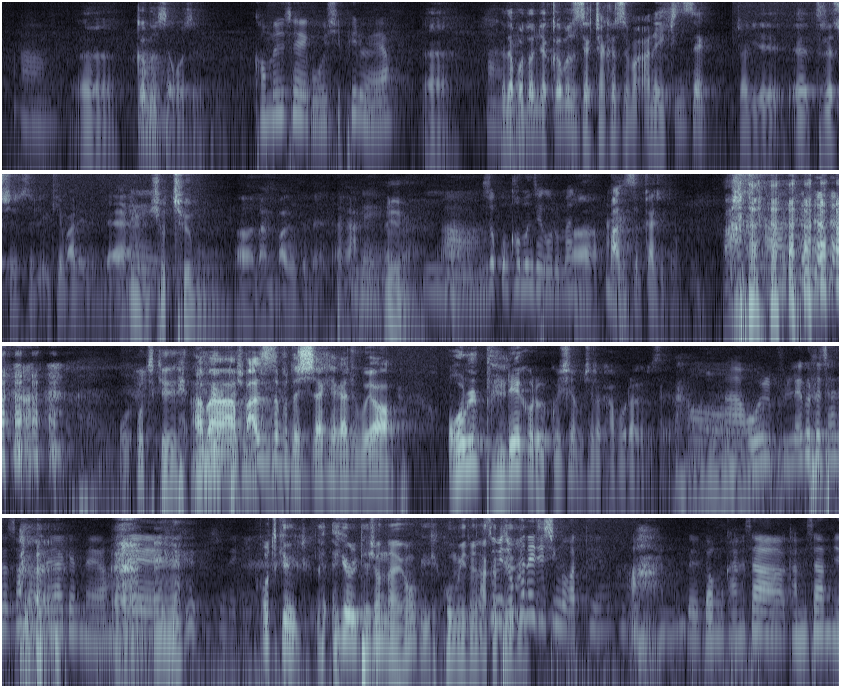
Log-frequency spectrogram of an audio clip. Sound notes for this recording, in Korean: 우리는 여전히 뻘쭘한 공개방송 중입니다.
